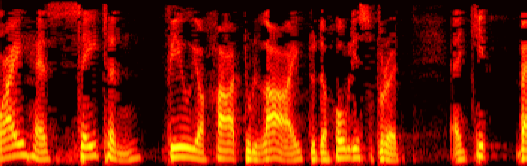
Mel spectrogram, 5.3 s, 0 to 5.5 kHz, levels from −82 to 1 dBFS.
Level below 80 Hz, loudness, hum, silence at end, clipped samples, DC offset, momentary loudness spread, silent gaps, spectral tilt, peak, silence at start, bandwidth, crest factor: -64 dBFS; -26 LUFS; none; 0 s; under 0.1%; under 0.1%; 9 LU; none; -9 dB/octave; -8 dBFS; 0 s; 5.4 kHz; 18 dB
